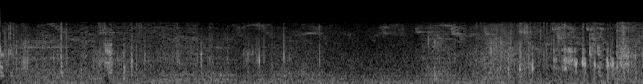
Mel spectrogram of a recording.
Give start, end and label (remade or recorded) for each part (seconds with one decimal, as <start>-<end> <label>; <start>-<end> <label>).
0.0-1.4 recorded; 1.4-5.2 remade; 5.2-6.4 recorded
